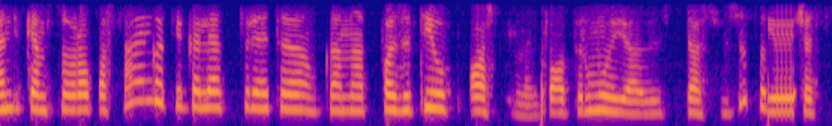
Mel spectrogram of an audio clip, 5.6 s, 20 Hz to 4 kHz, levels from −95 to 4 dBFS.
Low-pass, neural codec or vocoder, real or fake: 3.6 kHz; none; real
